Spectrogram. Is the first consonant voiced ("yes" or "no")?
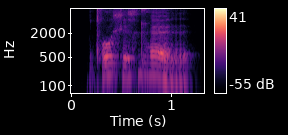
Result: no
